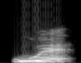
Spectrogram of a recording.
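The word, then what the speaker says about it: 上: Dibacanya ue ya.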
